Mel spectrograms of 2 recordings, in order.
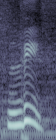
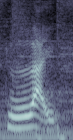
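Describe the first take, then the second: First: The vowel is a long 'ee' sound. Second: The vowel is an 'eye' sound. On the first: The speaker calls it wrong. "we say leaf" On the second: The speaker calls it right. "it's life"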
